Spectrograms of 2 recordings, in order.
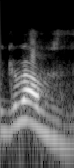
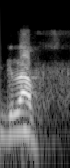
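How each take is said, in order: First: The word ends with a buzzing z sound. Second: The word ends with a hissing s sound. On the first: The speaker calls it right. "Say gloves" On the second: The speaker calls it wrong. "We don't say gloves"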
